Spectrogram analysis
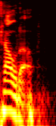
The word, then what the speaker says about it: Gouda: No, like, the original Dutch pronunciation for it is Gouda. But I don't know anyone that pronounces it like this, especially like native English speakers. It's just Gouda or Gouda, right? That's how everyone else pronounces it.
